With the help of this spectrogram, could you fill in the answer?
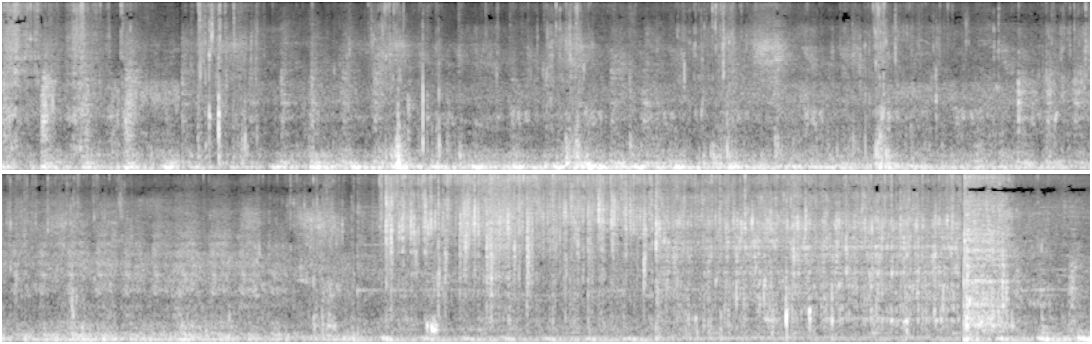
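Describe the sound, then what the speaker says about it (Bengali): Cut vegetables, including unpeeled pointed gourd, are rinsed with water in a home kitchen, giving a steady run of trickling and splashing with occasional clatters and a brighter, louder stretch of water near the end. "সবজিগুলো কেটে নিয়েছি, তো এবার আমি ধুয়ে নিচ্ছি"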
